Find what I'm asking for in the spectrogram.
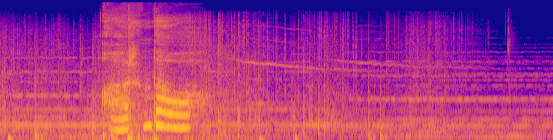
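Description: Fireworks from a Korean audio fairy tale of the little mermaid crackle and whistle in a brief burst amid narration, with a high-pitched voice speaking over the bangs.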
